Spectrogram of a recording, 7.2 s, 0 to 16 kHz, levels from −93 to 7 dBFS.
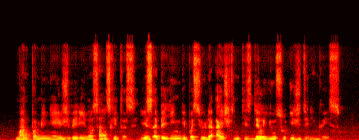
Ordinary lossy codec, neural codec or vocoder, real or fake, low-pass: Opus, 64 kbps; vocoder, 24 kHz, 100 mel bands, Vocos; fake; 10.8 kHz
